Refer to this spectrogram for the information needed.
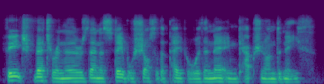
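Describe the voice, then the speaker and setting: Quick-talking young man, lowish voice. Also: steady tone. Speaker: director hosting a table read and reading narration. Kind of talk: informal hosting and script narration.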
